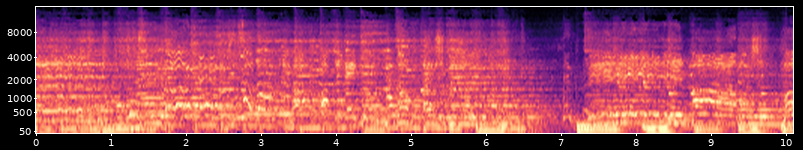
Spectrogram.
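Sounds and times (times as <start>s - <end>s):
amplified backing music: 0.0s - 10.0s
man and woman singing duet: 7.0s - 10.0s.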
